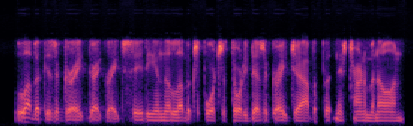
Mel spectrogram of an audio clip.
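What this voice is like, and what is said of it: Slightly hoarse voice. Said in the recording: “excuse my voice. It's a little hoarse. I think this West Texas wind's already got to me a little bit.”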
